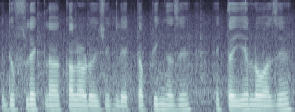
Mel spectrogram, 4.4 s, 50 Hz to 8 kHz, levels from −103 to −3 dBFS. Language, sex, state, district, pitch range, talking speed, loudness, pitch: Nagamese, male, Nagaland, Dimapur, 125-135 Hz, 160 wpm, -19 LUFS, 130 Hz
